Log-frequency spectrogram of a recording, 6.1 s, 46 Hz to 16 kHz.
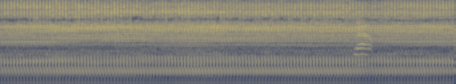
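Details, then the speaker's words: Lombardini 6LD260 air-cooled diesel on a traffic sign generator, cold-started after sitting unused for 10 years, on fresh diesel from a remote tank: loud, steady, fast clatter with no misses, smoking a little. Normal running under generator load. "Seems to be running up against the generator. It's not horrible noisy. It is smoking a little bit."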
